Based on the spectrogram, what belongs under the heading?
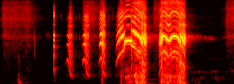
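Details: Indian ringneck parakeet, a talking pet parrot, gives a few quick clicks, then two loud, wavering, harmonic utterances in a row, each about a quarter second long, in a quiet indoor setting.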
